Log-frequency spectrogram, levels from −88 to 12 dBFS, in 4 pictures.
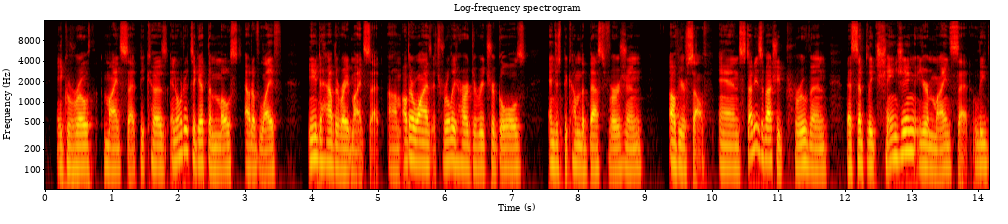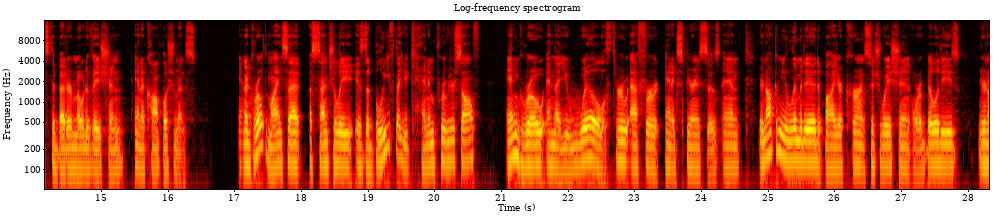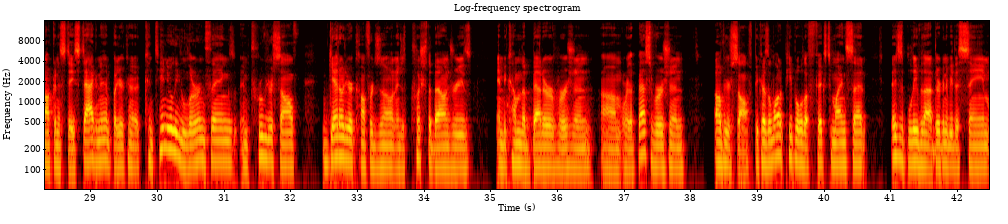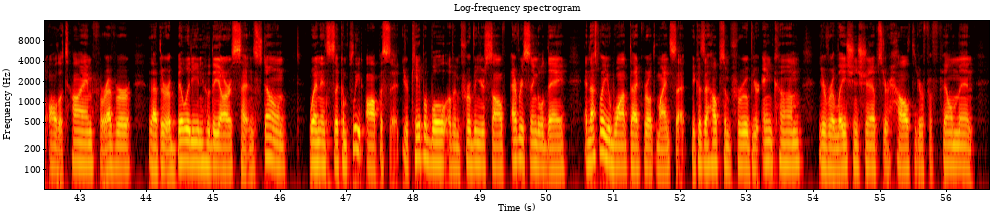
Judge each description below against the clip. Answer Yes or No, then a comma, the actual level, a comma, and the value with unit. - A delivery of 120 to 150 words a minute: No, average, 200 wpm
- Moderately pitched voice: No, low, 120 Hz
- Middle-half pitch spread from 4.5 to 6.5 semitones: No, narrow, 2.4 semitones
